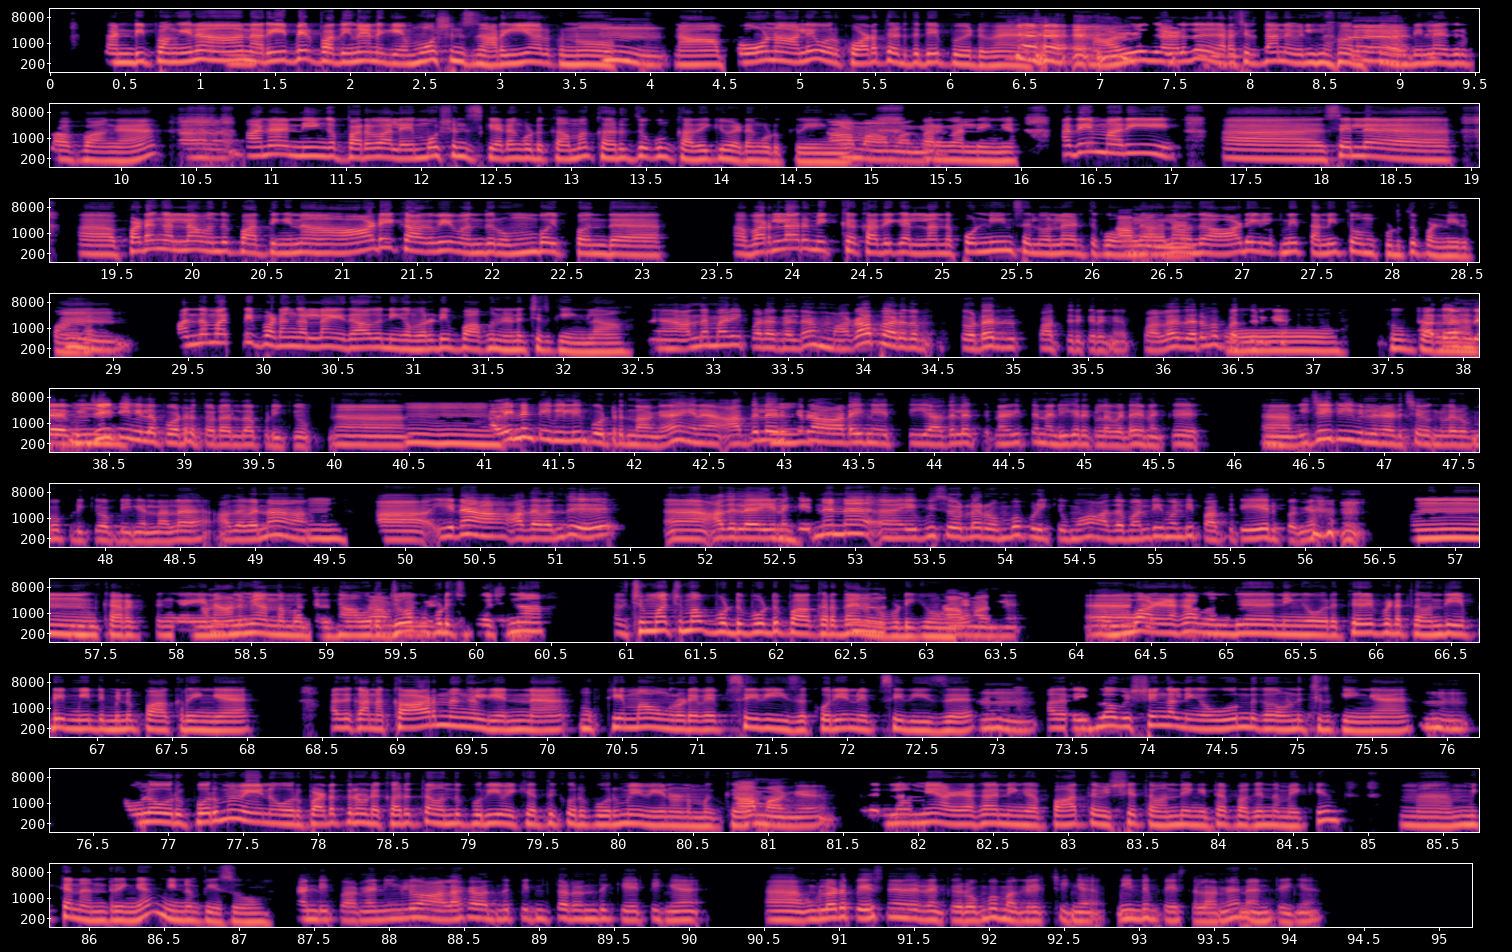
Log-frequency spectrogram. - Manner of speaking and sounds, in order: other background noise; in English: "எமோஷன்ஸ்"; laughing while speaking: "சரி. சரிங்க. ஆ"; laughing while speaking: "நான் வெளில வருவேன். அப்படின்லாம் எதிர்பார்ப்பாங்க"; in English: "எமோஷன்ஸ்க்கு"; "தடவ" said as "தறவ"; drawn out: "ஓ!"; in English: "எபிசோடுலா"; drawn out: "ம்"; chuckle; in English: "வெப் சீரிஸ் கொரியன் வெப் சீரிஸ்சு"; "கூர்ந்து" said as "ஊர்ந்து"; laughing while speaking: "ம்"
- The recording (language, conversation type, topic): Tamil, podcast, ஒரு திரைப்படத்தை மீண்டும் பார்க்க நினைக்கும் காரணம் என்ன?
